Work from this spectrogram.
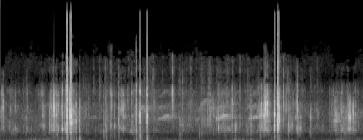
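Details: Short burst of a cat chewing dry cat food: three or four loud, brittle crunches spaced about a second apart, with quieter crackling in between.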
